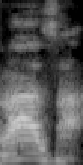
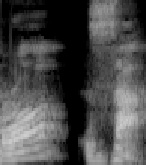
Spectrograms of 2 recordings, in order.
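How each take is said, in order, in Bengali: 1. দুটি হরফের নাম একসাথে মিলিয়ে এক শব্দের মতো বলা হয়। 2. দুটি হরফের নাম আলাদা করে, মাঝে একটু থেমে বলা হয়। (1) "আমরা রাজা এরকম পড়েছি" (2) "ঠিক করে পড়ব"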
